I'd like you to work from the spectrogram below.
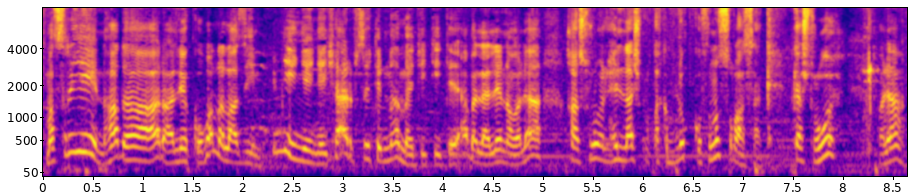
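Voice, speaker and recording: A man's voice: high voice, big pitch swings, very fast, noisy background. A man hosting a reaction video, ranting in mock outrage and exasperation. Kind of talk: comic reaction commentary.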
